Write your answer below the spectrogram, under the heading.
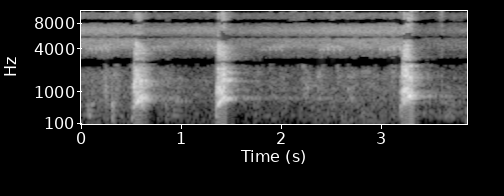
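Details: Boston Terrier puppies giving three short, sharp yapping barks, spaced unevenly at roughly one and two second gaps, each a bright burst with a brief falling tail, over a faint steady high-pitched hum.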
